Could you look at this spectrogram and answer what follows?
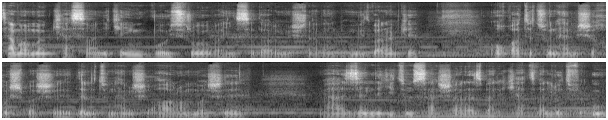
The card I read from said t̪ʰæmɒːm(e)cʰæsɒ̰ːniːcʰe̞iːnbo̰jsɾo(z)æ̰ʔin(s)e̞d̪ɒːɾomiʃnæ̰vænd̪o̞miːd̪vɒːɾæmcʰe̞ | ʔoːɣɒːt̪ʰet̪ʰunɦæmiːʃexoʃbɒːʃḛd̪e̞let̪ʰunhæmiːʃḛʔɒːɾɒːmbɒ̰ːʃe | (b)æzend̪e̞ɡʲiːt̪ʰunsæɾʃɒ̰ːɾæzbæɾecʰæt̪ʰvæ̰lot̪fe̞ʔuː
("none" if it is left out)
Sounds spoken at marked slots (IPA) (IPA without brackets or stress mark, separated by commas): e, v, s, v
